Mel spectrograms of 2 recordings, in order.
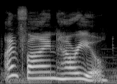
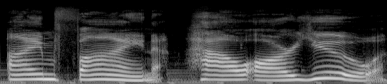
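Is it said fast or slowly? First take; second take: fast; slowly. First: It is said quickly, automatically. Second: It is said slowly.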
